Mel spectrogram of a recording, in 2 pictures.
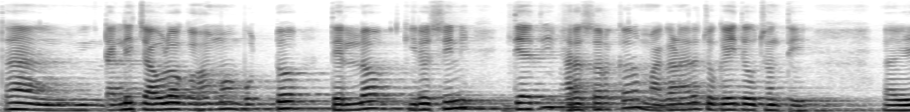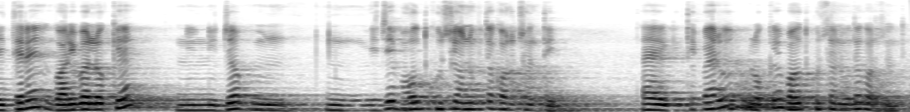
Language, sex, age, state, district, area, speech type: Odia, male, 18-30, Odisha, Khordha, rural, spontaneous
